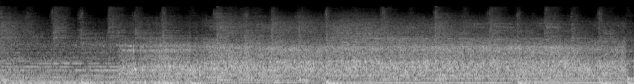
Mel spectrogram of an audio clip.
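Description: Electric train passing through a level crossing close by, a loud rushing rumble that sets in about a second in and lasts about five seconds. Background music plays underneath.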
